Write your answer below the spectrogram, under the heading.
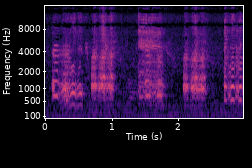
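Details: American flamingo, also called Caribbean flamingo, giving four loud nasal goose-like honks in about three seconds, each roughly half a second long with rich harmonics and a wavering tone, separated by short gaps.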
